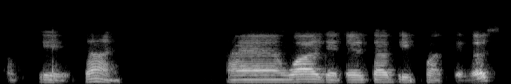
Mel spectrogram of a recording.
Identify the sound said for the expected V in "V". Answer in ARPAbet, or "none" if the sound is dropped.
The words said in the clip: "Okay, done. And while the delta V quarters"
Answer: B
